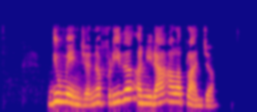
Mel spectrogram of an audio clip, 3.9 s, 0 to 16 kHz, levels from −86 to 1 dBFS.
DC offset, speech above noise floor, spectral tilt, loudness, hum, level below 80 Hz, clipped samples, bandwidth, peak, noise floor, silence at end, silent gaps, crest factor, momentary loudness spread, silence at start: under 0.1%; 57 dB; -5.5 dB/octave; -16 LUFS; none; -60 dBFS; under 0.1%; 7.4 kHz; -2 dBFS; -73 dBFS; 0.65 s; none; 16 dB; 12 LU; 0.75 s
